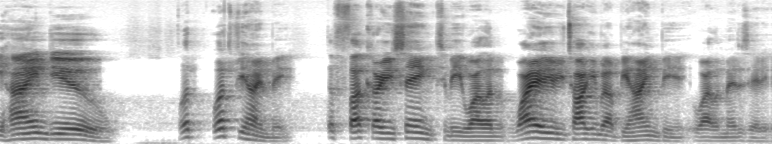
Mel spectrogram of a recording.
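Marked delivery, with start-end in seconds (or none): 0.0-1.2 mock too-loud meditation voice, higher and louder. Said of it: "Listen to my weird voice that's too loud".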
